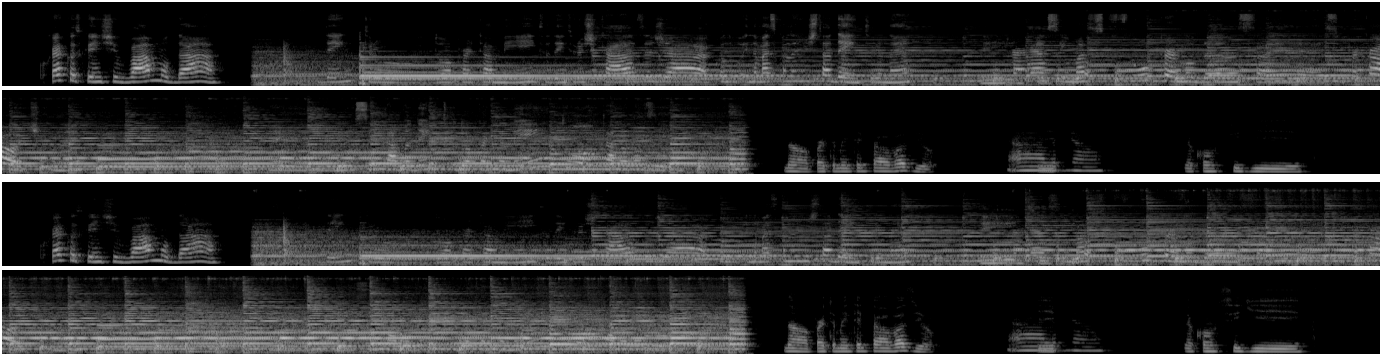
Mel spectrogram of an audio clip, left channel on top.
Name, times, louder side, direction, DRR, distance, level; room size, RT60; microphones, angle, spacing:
voice 1, 0.5-2.2 3.1-9.1 10.0-10.9 11.3-14.6 16.4-20.6 23.8-24.8, left 3 dB, 50° left, 1.1 m, -35 dB
sound 1, 2.5-21.2, right 4 dB, 35° right, 0.7 m, -29 dB
sound 2, 3.6-9.6, left 2 dB, 35° left, 0.5 m, -32 dB
voice 2, 9.8-10.8 15.6-16.0 21.6-23.1 24.1-24.3 25.6-26.8, right 3 dB, 65° right, 0.9 m, -38 dB
9.1 x 3.6 x 4.1 m
head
